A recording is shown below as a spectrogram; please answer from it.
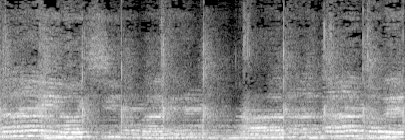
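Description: Four women singing together into microphones over amplified backing music with a steady beat.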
